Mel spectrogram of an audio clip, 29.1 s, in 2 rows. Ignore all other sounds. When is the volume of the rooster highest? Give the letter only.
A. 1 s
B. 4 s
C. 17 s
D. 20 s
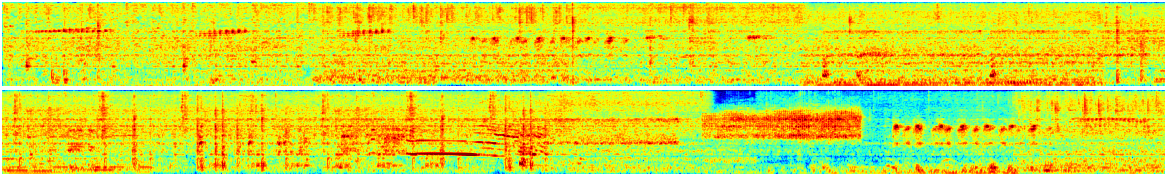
D.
